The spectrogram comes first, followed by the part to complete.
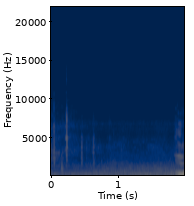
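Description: Road traffic passing over a highway bridge overhead, heard from beneath it: a steady rush of tyre noise over a low hum, growing slightly louder.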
